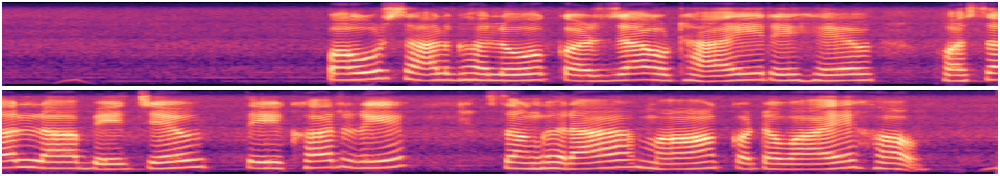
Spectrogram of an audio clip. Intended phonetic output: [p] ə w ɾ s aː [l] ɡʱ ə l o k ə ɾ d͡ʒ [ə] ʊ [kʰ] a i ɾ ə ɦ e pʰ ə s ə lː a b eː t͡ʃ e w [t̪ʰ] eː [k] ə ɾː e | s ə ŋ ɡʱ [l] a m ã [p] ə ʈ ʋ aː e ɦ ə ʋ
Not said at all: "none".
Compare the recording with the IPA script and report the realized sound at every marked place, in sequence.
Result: p, l, a, ʈʰ, t̪, kʰ, ɾ, k

